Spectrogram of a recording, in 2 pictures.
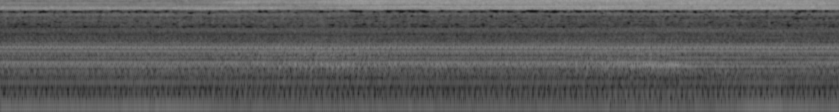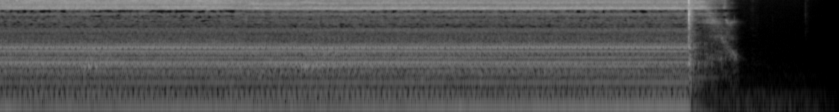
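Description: Steady mechanical hum and hiss of a nebulizer running continuously, stopping abruptly at the end; ordinary sound of aerosol therapy.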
